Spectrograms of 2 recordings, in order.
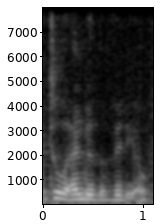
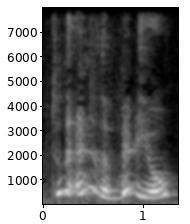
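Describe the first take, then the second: First: Said in the usual way. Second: High, loud incredulous question; shocked disbelief. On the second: Acted. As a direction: echo it back in shock. Shocked repeat of the wait.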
